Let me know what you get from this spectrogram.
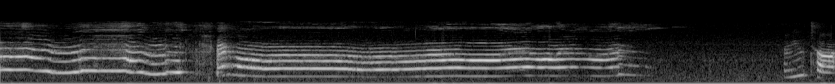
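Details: A husky-collie mix just over a year old chimes in while a video plays, singing in long, mellow howls that waver, then slowly slide downward.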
